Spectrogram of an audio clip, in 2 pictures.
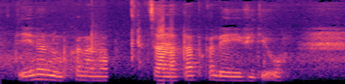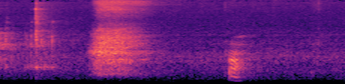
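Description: A young woman talks calmly and close to a microphone.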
